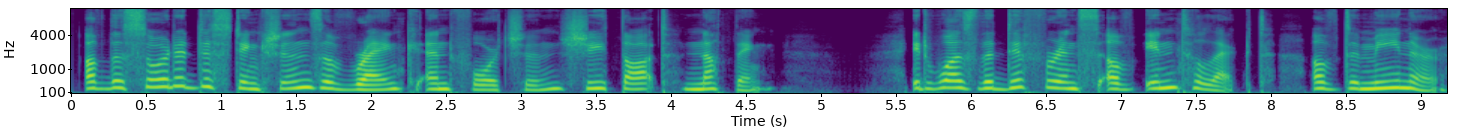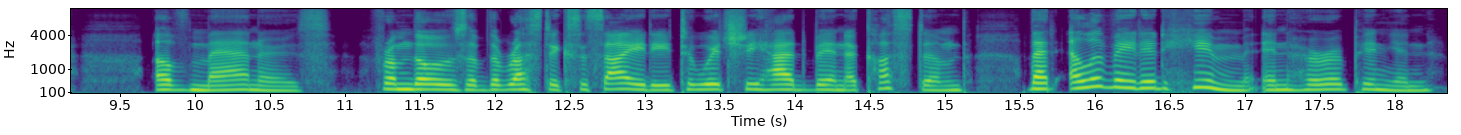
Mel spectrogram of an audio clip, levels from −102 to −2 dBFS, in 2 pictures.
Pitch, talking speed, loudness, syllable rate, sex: 215 Hz, 130 wpm, -18 LUFS, 4.2 syllables/s, female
